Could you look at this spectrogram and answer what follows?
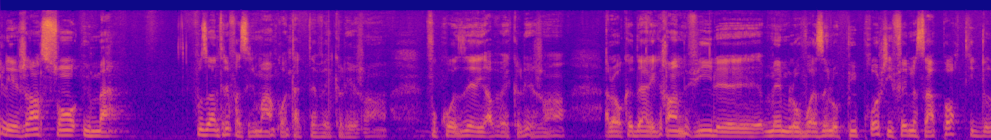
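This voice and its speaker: Guy in an interview, gravelly and husky, dark mellow tone, stops and restarts a lot. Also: mid-range voice. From African Great Lakes region. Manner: thoughtful, halting, with frequent restarts and warm asides. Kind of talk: reflective interview answers.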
